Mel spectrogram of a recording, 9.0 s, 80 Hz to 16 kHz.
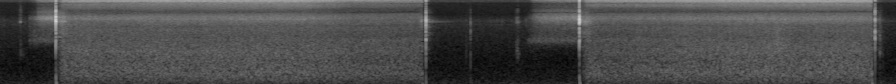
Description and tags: Small Blowtorch 2x 4sec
